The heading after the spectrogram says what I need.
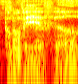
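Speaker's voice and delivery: put-on demon voice, rough and creaky. Riffing on a huge horned movie demon, calling someone over in a demon voice. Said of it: "That was that was me demon voice".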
